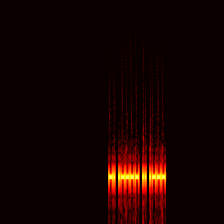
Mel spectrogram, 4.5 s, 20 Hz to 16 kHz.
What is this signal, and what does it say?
Morse code, heard as a keyed tone, about 51 wpm, 700 Hz. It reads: N1IJ
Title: USA Call Signs - 4 Characters - 50wpm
